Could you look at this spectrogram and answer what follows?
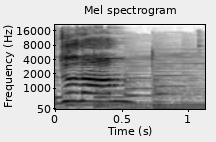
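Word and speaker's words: Deauxnim: Is the X silent? Donum? Is it Donum or something? It's French, I think. Dunam. Dunam. Dunam! Elise Dunam! Okay, it is silent.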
